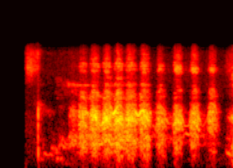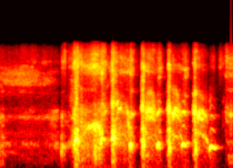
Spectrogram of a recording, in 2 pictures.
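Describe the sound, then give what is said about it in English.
A harsh coughing fit from someone getting over the flu: a run of rapid rasping coughs, then a brief wheezy breath before a louder burst of sharp, hacking coughs, with no talking. “Shouldn't tell jokes like that when you're so coughing.”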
